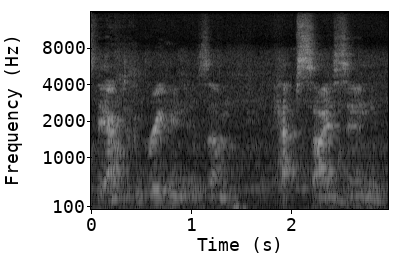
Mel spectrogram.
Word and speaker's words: capsaicin: active ingredient is um capsaicin capsaicin sorry capsaicin's the pronunciation and um it's a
